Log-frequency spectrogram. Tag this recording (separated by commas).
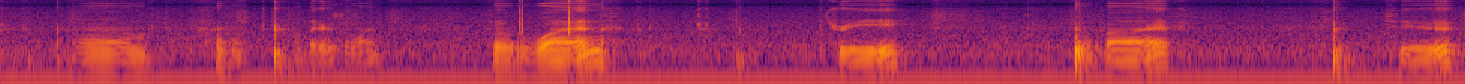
Speech, inside a small room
